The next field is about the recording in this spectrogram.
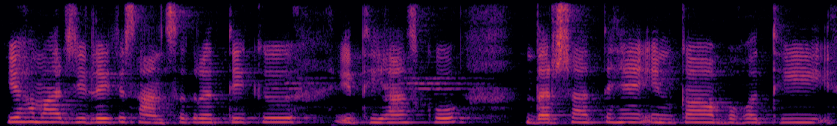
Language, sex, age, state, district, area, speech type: Hindi, female, 45-60, Madhya Pradesh, Balaghat, rural, spontaneous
